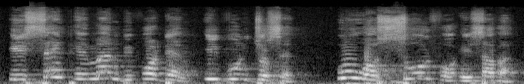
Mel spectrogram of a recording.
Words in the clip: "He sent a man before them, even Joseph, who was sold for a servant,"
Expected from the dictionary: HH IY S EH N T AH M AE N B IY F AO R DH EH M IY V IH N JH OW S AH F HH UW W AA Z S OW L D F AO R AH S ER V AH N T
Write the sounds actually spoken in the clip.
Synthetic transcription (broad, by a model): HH IY S EH N T AH M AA N B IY F AO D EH M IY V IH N JH OW S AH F HH UW W AA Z S OW L D F AO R AH S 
